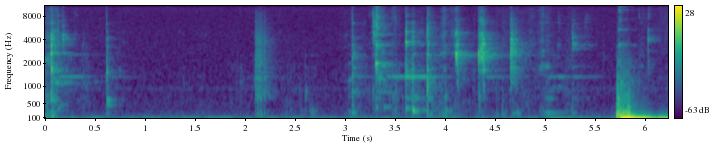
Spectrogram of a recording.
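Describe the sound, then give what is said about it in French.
Someone takes a sip of a drink: a light glassy clink, a pause, then a quick run of soft sipping and swallowing sounds, ending with a heavy thud as the cup is set down. “Je bois une gorgée avant.”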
